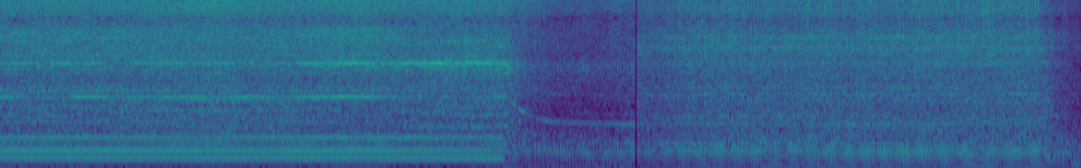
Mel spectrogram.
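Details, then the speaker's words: Ryobi backpack blower, two-stroke, after richening the carburetor H screw a further quarter turn counterclockwise: an even, steady high-speed buzz with no stumbling, running much smoother with slightly lower speed, then dropping cleanly to a settled idle. "Now it did lower the engine speed just a little bit, but it's running much smoother, which it wasn't doing before."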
